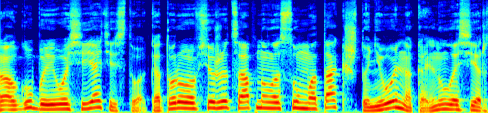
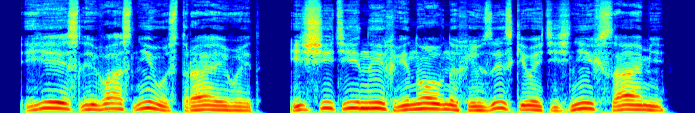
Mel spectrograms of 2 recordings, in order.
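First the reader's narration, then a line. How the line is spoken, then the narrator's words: Lazy reply. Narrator (Russian): лениво ответили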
